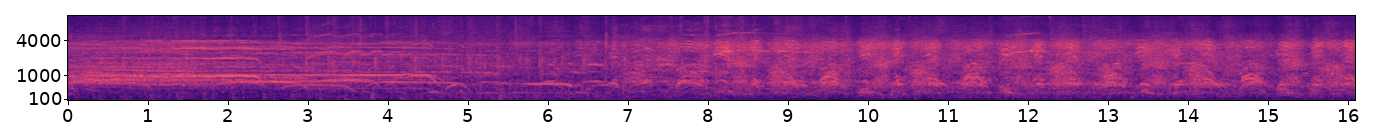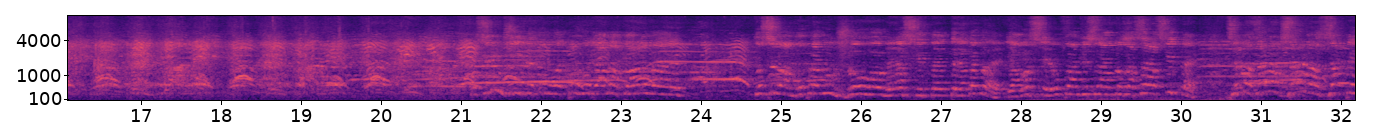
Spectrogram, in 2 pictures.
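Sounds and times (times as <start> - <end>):
whoops and shouts: 0.0 - 6.6, 20.8 - 24.7
dense applause: 0.0 - 25.2, 27.8 - 32.1
large crowd roaring and cheering: 0.0 - 32.1.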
